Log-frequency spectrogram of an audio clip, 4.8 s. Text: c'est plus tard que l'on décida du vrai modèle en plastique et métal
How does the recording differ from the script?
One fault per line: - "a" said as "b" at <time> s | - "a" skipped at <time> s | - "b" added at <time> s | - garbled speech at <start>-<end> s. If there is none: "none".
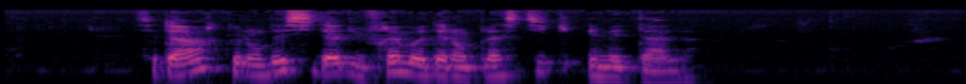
- "plus" skipped at 0.8 s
